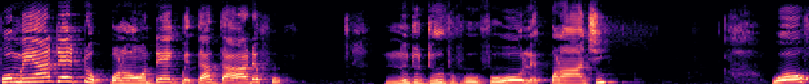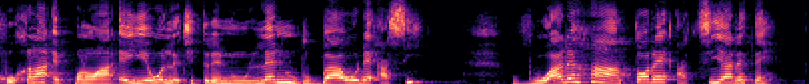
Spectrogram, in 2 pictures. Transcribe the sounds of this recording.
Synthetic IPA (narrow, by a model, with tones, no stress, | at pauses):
fo˦mɛ̃˦a˨ɖɛ˦ɖo˦k͡plɔ̃˨ɖɛ˦ɡ͡bɛ˨d̪a˦d̪a˨wɖɛ˦ɸo˨ | nũ˦ɖu˨du˦vo˨vo˨vo˨wo˦lɛ˨k͡pl̃ɔ̃˨a˨d͡ʑi˦ | wo˦wɸo˨xl̃ã˦ʔɛ˨k͡plɔ̃˨a˨ʔe˦je˦wo˦le˨t͡ɕi˨t̪ɾɛ˨nũ˨lɛ˦nũ˦ɖu˨ɡ͡ba˦wo˦ɖɛ˦ʔa˨si˦ | vu˨a˨ɖɛ˦ɦã˦˨t̪ɔ˦ɖɛ˦ʔa˨t̪i˦a˨ɖɛ˦t̪ɛ˦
